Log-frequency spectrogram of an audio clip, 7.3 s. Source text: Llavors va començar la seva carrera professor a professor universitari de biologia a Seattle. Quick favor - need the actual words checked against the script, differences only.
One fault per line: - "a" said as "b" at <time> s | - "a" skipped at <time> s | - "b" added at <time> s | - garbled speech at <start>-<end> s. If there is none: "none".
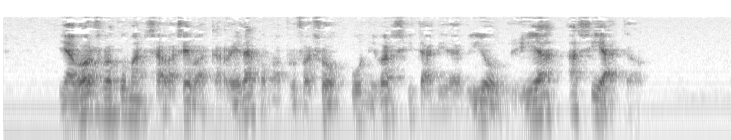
- "professor" said as "com" at 2.6 s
